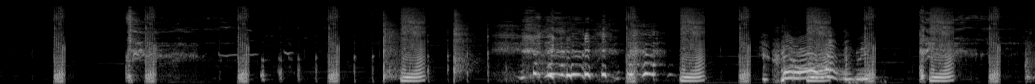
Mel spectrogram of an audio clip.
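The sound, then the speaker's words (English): A rapid series of loud farts: short sputtering bursts at first, then longer buzzy, wavering blasts, with no talking. “I started to bolt out the door, but not before leaving a trail of loud farts with every step.”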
